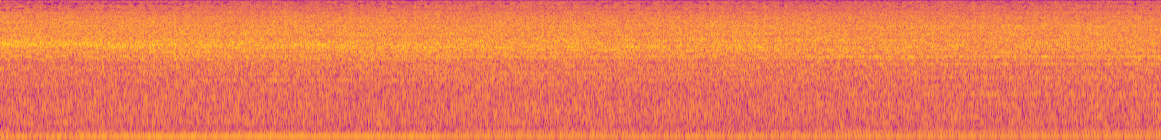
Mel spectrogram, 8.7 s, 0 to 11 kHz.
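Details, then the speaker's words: 1966 Ford Mustang first started after sitting 16 years under a carport: deep, steady idle with an even low beat and no ticking or knocking, though it gets rather smoky; normal idle. "Oh, come on, honey. Sounds good too. Silent. Oh, it's getting pretty smoky. Silent. Sounds great."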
